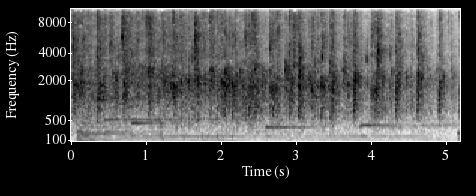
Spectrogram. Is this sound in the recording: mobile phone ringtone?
no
